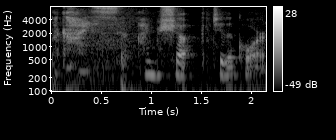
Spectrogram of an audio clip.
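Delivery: soft, hushed whisper.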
